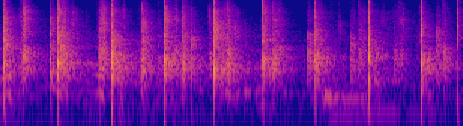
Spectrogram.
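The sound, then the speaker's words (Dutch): A small group claps in a brief round of applause for the walkers, the sharp claps landing in a quick, slightly uneven rhythm, with faint voices murmuring underneath. “Een klein applausje voor de wandelaars.”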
